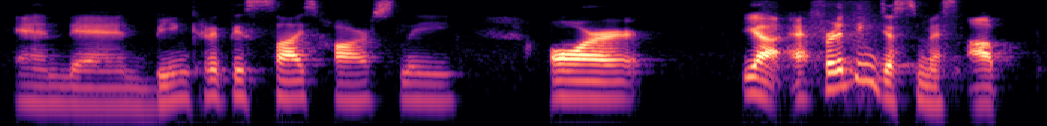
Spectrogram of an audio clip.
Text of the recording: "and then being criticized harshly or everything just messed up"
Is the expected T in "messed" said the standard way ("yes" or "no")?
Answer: no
